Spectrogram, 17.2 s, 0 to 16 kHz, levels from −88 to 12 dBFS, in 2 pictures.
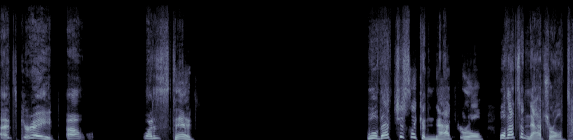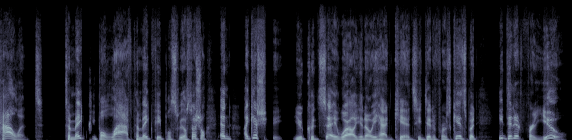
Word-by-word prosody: That's 320 -5 +2
great. 250 - +3 0.2
Oh, 225 -1 +2 0.9
what 245 -1 -1
a - - -3
stick. 220 -4 0 2.6
Well, 270 +2 +1
that's 290 +6 +2
just 420 -4 +1
like 375 -1 -1
a - - +3
natural 140 - +1 0.3
well, 280 - +5
that's 330 +5 +2
a 380 - +1
natural - - +1
talent - - 0 0.3
to 175 - +1
make 230 +7 +2
people 145 - -2
laugh, 145 +2 +2
to 155 - -2
make 180 +6 0
people 155 -8 -5
feel 155 +5 0
special 220 0 0 0.2
and 235 -7 +2 0.2
I 235 - +3
guess 300 +4 +1
y 170 - -16 0.2
you 170 +1 -1
could 140 -6 -4
say, 205 -8 +4
well, 140 0 +5
you 135 +1 -3
know, 135 -2 +2
he 125 -1 +1
had 125 -5 +1
kids, 105 -5 -1
he 125 - -3
did 135 +7 +1
it 110 - -9
for 125 - -6
his 105 - -5
kids, 240 0 -1
but - - +1 0.3
he 260 - -1
did 235 +2 +1
it 255 - +1
for - - -1
you. 95 -4 -1
175 Hz, 180 wpm, -27 LUFS, -, 2.6 s, well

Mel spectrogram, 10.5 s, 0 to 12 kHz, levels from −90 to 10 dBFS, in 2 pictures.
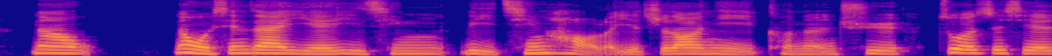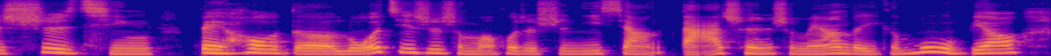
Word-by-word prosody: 那 200 -3 +4 0.4
那 225 -1 +6
我 185 - +8
现 200 +4 0
在 200 -2 +7
也 170 -2 +1
已经 170 0 -4
理 180 -5 -1
清 195 +7 0
好 195 -3 0
了， - - -3
也 - - -3
知 155 +3 -3
道 175 0 +6
你 165 -4 -3
可 170 - -8
能 155 0 -4
去 165 0 -4
做 225 -2 +6
这 195 0 0
些 185 -2 0
事 210 +5 -1
情 165 -5 -6 0.2
背 220 -2 +4
后 215 0 +2
的 165 -4 +2
逻 170 +11 +2
辑 260 -3 -4
是 215 -2 -4
什 190 -2 -8
么， 155 -2 -4
或 180 +2 -3
者 165 - -5
是 160 +1 -11
你 165 +1 -7
想 160 -3 -4
达 165 - 0
成 180 -1 -2
什 175 -2 -8
么 155 - -6
样 185 +4 0
的 170 - -1
一 155 - -5
个 170 - -10
目 245 +2 +2
标。 210 +4 0
180 Hz, 270 characters per minute, -21 LUFS, 165-205 Hz, 0.4 s, 我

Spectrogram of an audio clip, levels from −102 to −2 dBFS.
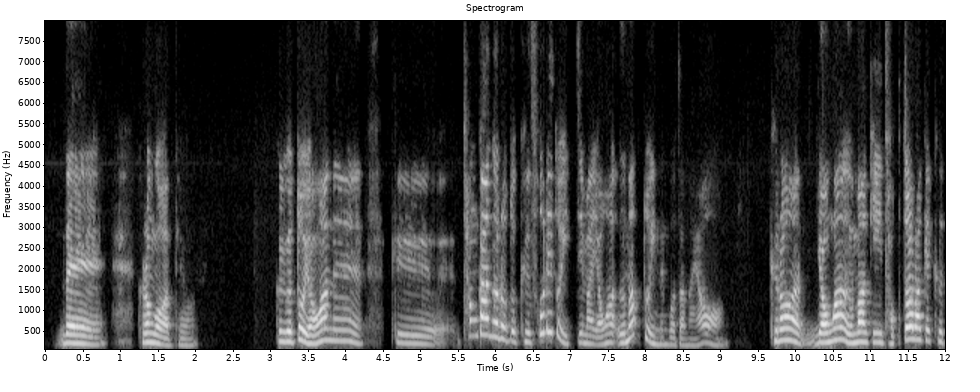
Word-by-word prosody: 네. 200 -3 +2 0.4
그런 225 0 +1
것 200 -3 +3
같아요. 160 +1 -6 1.0
그리고 245 -1 +1
또 275 -5 +4
영화는 255 0 0 0.4
그 195 -4 -8 0.4
청감으로도 360 - +1
그 235 -2 -7
소리도 450 - -3
있지만 200 -3 -7
영화 215 +6 -3
음악도 325 - -3
있는 175 -4 -9
거잖아요. 165 +5 -9 0.6
그런 260 -4 +1
영화 235 +5 +5
음악이 230 0 +2
적절하게 285 +7 +2
그 240 -3 -8
225 Hz, 250 characters per minute, -21 LUFS, 195-265 Hz, 1.0 s, 영화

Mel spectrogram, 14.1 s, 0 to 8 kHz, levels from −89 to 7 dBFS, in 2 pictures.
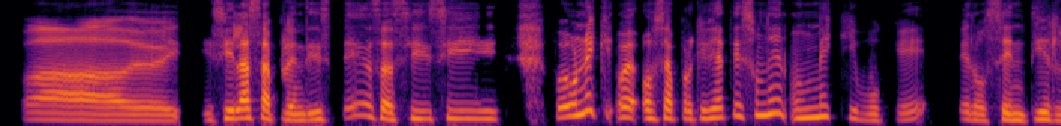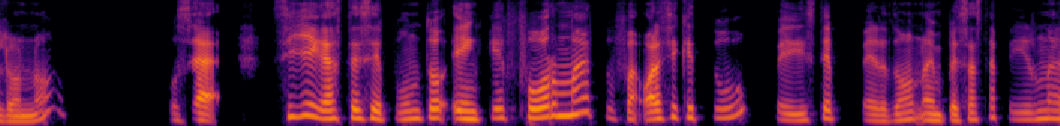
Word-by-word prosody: Ay, 150 -4 +1
¿y 155 - -11
si 195 +5 +2
las 205 +1 +7
aprendiste? 170 +10 +1
O 245 - -2
sea, - - +4
sí 185 +3 -3
sí, 185 -1 -3 0.3
fue 230 +1 +3
una 280 +8 +6
equi - - -12 0.2
o 195 - +2
sea, 200 +2 +4
porque 185 0 -4
fíjate, 215 +5 0
es 255 - -3
un 275 +2 +4
un 210 +1 +1
"me 240 - +3
equivoqué", 170 -6 -9 0.2
pero 160 -4 -4
sentirlo, 150 -2 0
¿no? 135 - -4 0.8
O - - -15
sea, - - +3 0.3
¿sí 245 - -4
llegaste 205 -7 +3
a - - +4
ese 190 -2 +1
punto? 190 +4 -2
¿En 185 -2 +3
qué 210 +4 -5
forma 260 +11 +3
tú? 210 - -19 0.2
Ahora 180 +2 +5
sí 235 - -4
que 220 -1 -3
tú 220 - -9 0.2
pediste 160 +4 -4 0.2
perdón 155 +3 -5
o - - +1
empezaste 160 +6 -3
a - - -17
pedir 170 -4 -11
una 190 0 -2
185 Hz, 195 wpm, -23 LUFS, 160-210 Hz, 0.8 s, las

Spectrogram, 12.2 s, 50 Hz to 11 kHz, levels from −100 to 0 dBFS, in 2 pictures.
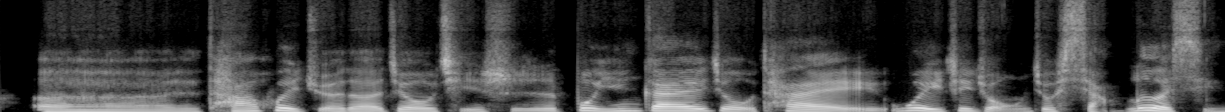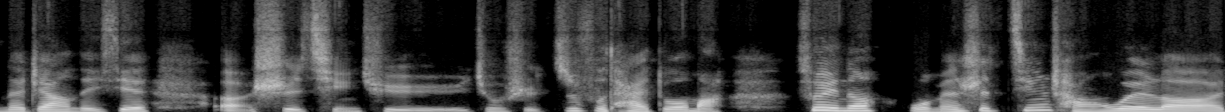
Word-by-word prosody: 呃， 150 -3 -2
他 190 +1 +1
会 230 -1 +3
觉 150 -3 -3
得 150 -1 +1
就 160 -3 0
其 150 - -3
实 135 -2 -5
不 245 -2 +3
应 205 +3 -2
该 205 -1 +6
就 195 -4 0
太 155 -8 +2
为 210 -4 +3
这 210 - -1
种 155 -5 -4
就 180 +3 -3
享 - - -4
乐 235 -3 +7
型 145 -2 -8
的 175 0 -2
这 190 - -1
样 170 -4 +2
的 140 - -3
一 - - -7
些， 165 +1 0 0.4
呃， - - -1
事 175 -3 0
情 145 - -7
去 135 -6 -8
就 155 0 -10
是 145 -1 -10
支 210 +9 -6
付 195 -1 -4
太 155 -4 0
多 185 +2 0
嘛。 - - 0 0.4
所 270 -1 +2
以 245 - +4
呢， 225 0 +4 0.2
我 175 - -1
们 160 +4 -2
是 215 +3 -1
经 260 +7 -5
常 170 -4 -2
为 200 -3 +4
了 145 -4 +4
170 Hz, 230 characters per minute, -23 LUFS, 150-200 Hz, 0.4 s, 乐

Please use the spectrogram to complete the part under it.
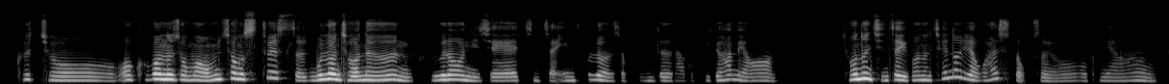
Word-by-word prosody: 그쵸. 185 -6 -7
어 210 - -4
그거는 235 +3 +6
정말 200 -3 -1
엄청 240 +7 +2
스트레스 250 - -6
물론 230 +4 +7
저는 200 -1 0 0.2
그런 210 0 +1
이제 170 +1 -7
진짜 175 -2 -17
인플루언서분들하고 170 -3 -11
비교하면 180 -3 -10 0.6
저는 245 +4 +6
진짜 210 -3 -6
이거는 200 +1 -3
채널이라고 260 - -5
할 250 +6 -8
수도 270 -1 -12
없어요. 160 +1 -18
'그냥 170 0 -16
190 Hz, 290 characters per minute, -23 LUFS, 170-225 Hz, 0.6 s, 물론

